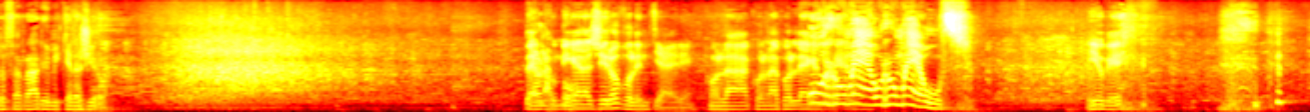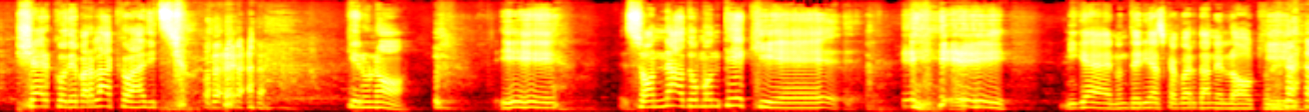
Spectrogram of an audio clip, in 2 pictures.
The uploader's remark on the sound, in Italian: In questo primo episodio live della terza stagione di Cachemire Podcast. Circondati dalle mura del teatro Franco Parenti di Milano.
